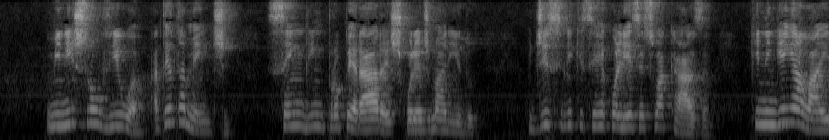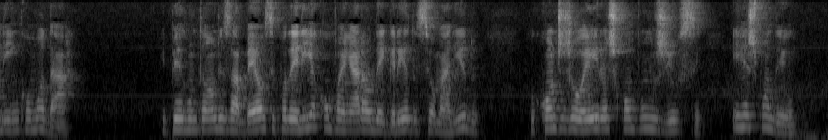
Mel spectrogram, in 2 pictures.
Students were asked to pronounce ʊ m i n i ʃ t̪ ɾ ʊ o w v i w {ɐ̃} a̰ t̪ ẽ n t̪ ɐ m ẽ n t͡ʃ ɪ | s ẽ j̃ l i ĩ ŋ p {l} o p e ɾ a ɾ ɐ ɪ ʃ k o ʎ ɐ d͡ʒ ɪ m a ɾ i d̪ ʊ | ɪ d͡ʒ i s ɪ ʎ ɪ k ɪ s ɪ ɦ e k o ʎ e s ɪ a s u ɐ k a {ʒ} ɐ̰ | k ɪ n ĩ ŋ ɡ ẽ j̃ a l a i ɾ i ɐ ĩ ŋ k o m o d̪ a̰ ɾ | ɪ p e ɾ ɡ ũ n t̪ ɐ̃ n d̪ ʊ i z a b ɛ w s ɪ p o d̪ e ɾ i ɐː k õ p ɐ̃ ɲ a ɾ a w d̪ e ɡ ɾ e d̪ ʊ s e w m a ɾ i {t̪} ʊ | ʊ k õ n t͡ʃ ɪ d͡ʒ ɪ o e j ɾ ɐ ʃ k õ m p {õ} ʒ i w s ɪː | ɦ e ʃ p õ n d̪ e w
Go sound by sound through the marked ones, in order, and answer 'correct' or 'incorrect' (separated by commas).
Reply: incorrect, incorrect, incorrect, incorrect, incorrect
